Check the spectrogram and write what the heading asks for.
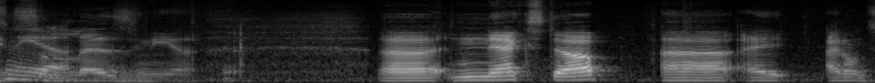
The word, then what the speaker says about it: Selesnya: Selesnya. You did it. Yeah. So this is like it's like a Z sound on that second S. Yeah, a little bit of a soft Z. Selesnya.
